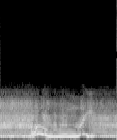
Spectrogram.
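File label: English trick mood med; War Thunder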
